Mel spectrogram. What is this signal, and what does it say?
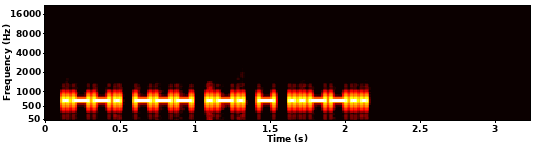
Morse code, heard as a keyed tone, about 36 wpm, 700 Hz. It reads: PORT?
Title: Sentences from Top 1000 Words - Review Part 1 - 35wpm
